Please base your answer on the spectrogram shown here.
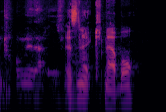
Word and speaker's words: Knebel: i've always pronounced it neville but everyone told me that isn't it knebel like you actually pronounce the k is it nibble i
